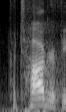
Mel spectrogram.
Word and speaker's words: photography: is stressed intelligent and photography photography wears the stress well it's on the T syllable photography still we want to keep the T and here are two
